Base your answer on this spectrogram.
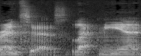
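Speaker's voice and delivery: croaky, croaking voice like a frog. Narrator reads a frog at the door calling to the princess, croaky frog voice. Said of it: "called a croaky voice".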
